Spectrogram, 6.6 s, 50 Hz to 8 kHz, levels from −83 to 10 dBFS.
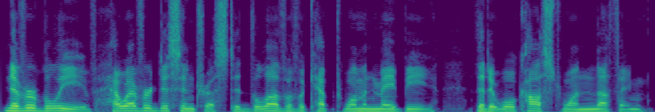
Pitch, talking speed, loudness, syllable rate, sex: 150 Hz, 165 wpm, -18 LUFS, 5.0 syllables/s, male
